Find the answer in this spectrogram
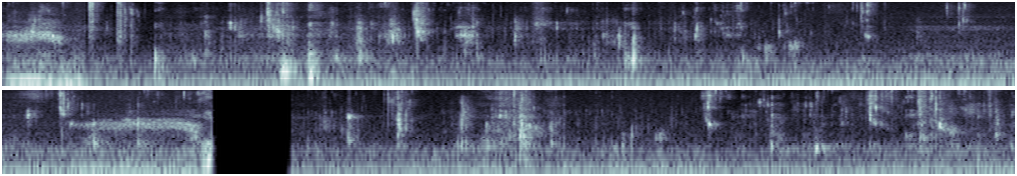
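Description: Wet chewing of ribbon pasta in meat sauce, with many short sticky mouth clicks. The sound drops out completely for about half a second about two-thirds of the way through.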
